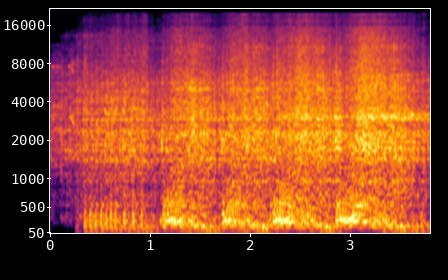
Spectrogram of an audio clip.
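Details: KTM 350 four-stroke, after replacing a faulty pulser coil to cure no spark: fires right up, then four quick throttle blips rise and fall cleanly, crisp even single-cylinder bark with no misfire. Normal start and rev.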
